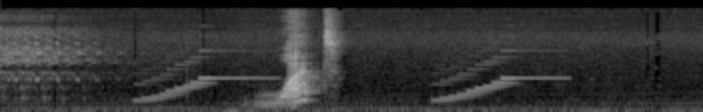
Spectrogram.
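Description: Short game menu tones chime and rise.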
